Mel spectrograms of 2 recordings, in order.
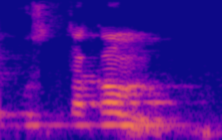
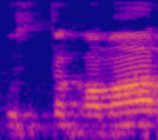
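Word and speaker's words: পুস্তকম্: তাহলে ব্যঞ্জন বর্ণের শুধু উচ্চারণ মানে ম। তাহলে পুস্তকম ব্যাস পুস্তকম এরকমও নয়। পুস্তকমা এরকমও নয়। পুস্তকমা তাও নয়। পুস্তকম কোন স্রবর্ণ নেই। তাহলে ব্যঞ্জন বর্ণ এজ ইটস। তার উচ্চারণ হবে পুস্তকম।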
